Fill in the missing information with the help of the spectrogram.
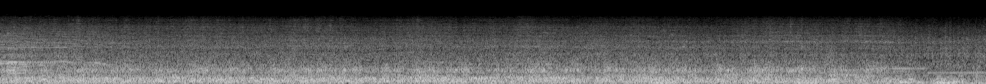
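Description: Commuter train passing over a level crossing close by, a loud, steady rumble and rattle of wheels on rails. Steady tones start near the end.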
